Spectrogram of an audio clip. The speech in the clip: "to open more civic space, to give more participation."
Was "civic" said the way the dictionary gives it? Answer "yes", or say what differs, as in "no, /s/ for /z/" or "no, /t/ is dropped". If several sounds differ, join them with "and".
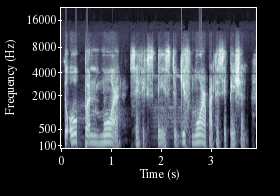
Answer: no, /f/ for /v/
